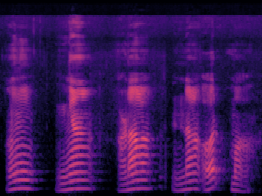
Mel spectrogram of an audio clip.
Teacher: ये 5 वर्ण है वो नाक से बोले जाते हैं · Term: नासिकीय व्यंजन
